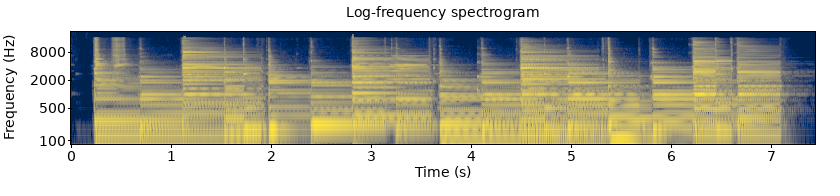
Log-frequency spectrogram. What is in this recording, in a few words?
guitar Arpeggio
